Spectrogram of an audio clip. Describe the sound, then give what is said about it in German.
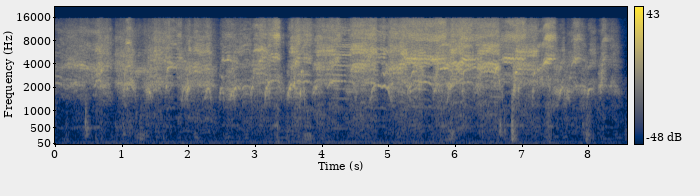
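Pigs crowded in stables, sties and pens grunting and squealing nonstop, many animals at once in a dense, shrill chorus that stays loud throughout, with no voices. “In allen Ställen, Verschlägen und Koben, in allen Ecken und Winkeln, überall grunzten Schweine.”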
